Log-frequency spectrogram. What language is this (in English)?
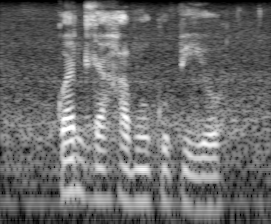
Tswana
